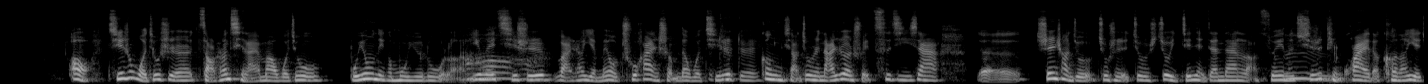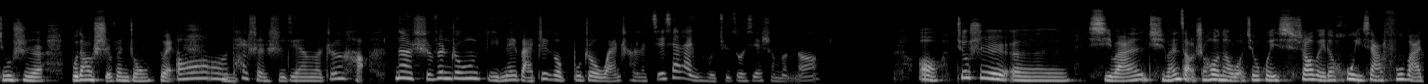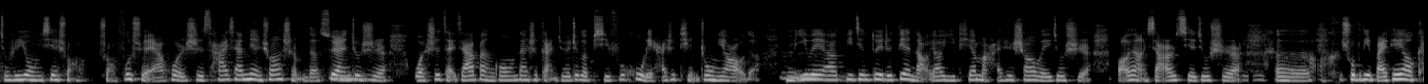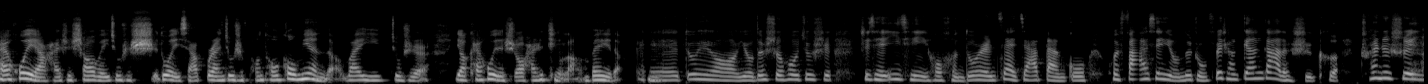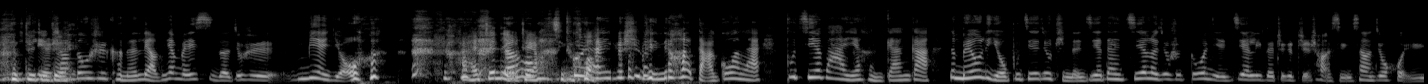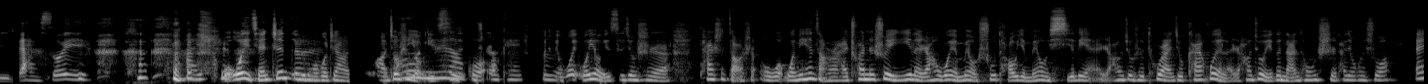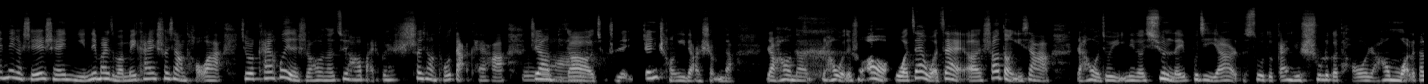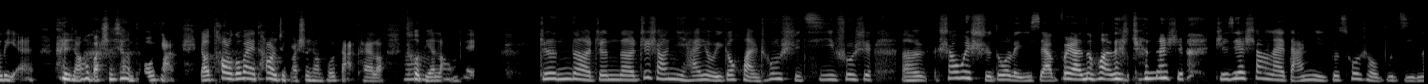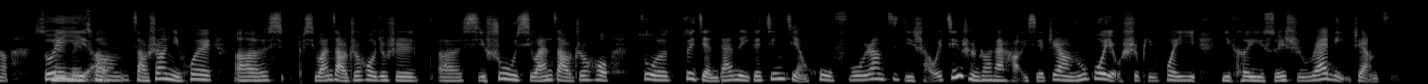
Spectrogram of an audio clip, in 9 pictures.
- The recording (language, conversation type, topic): Chinese, podcast, 你早上通常是怎么开始新一天的？
- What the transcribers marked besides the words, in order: tapping; laughing while speaking: "很好"; chuckle; chuckle; laugh; laughing while speaking: "就 然后突然一个视频电话打过来"; laughing while speaking: "还 还真的有这样的情况"; laugh; laugh; laughing while speaking: "所以，还是"; other background noise; chuckle; chuckle; laughing while speaking: "然后把摄像头打"; chuckle; laughing while speaking: "不然的话，那真的是"; in English: "ready"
